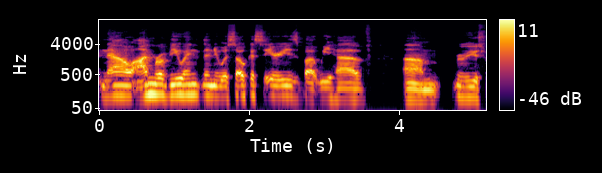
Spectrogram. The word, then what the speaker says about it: Ahsoka: I can never pronounce that. Wait, is that Ahsoka? Is that how you pronounce the Star Wars? – Ahsoka. – Ahsoka, okay.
